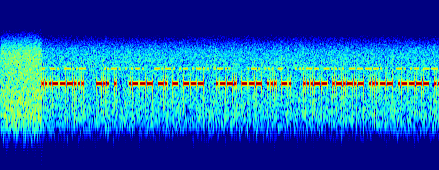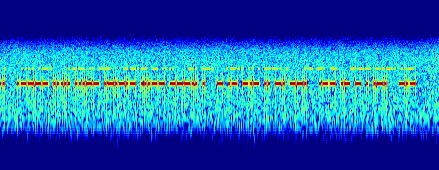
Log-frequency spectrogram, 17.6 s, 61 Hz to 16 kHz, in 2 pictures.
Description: Morse code, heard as a keyed tone, machine-sent, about 33 wpm, 1040 Hz, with a weaker station near 1690 Hz. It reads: <SOS> DE JNTO POSN 3.31S 153.38E TAKING WATER K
